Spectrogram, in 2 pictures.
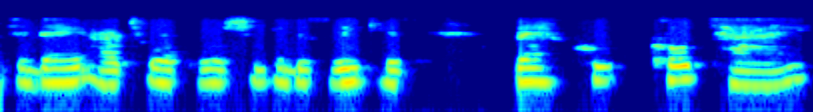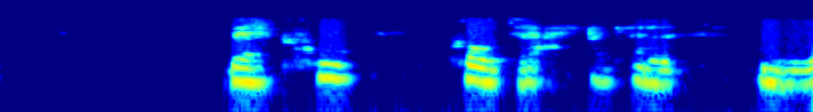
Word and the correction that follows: Bechukotai: words, I'm sorry, sometimes it's Bechukotai. There we go. I need to put the emphasis on the right syllable there.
